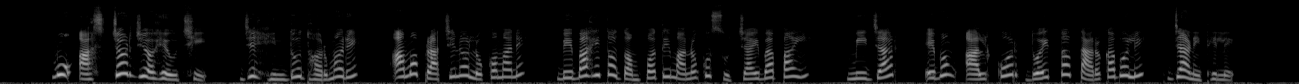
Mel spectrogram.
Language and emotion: Odia, surprised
